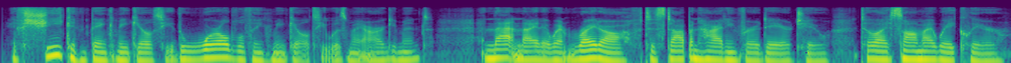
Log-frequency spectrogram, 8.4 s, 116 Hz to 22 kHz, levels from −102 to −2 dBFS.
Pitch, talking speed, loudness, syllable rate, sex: 150 Hz, 265 wpm, -17 LUFS, 5.5 syllables/s, female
